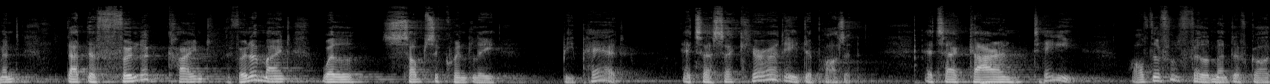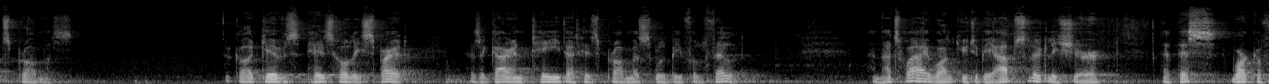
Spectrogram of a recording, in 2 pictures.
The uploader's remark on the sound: Preached at Ballymacashon and Templepatrick Reformed Church. Recorded at TRC and used here with their kind permission.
